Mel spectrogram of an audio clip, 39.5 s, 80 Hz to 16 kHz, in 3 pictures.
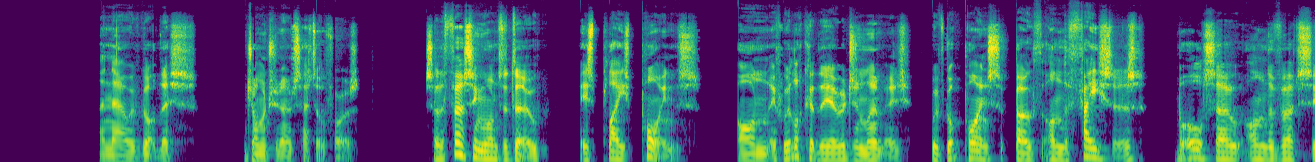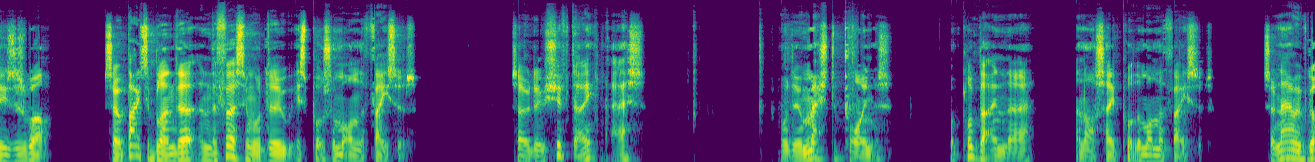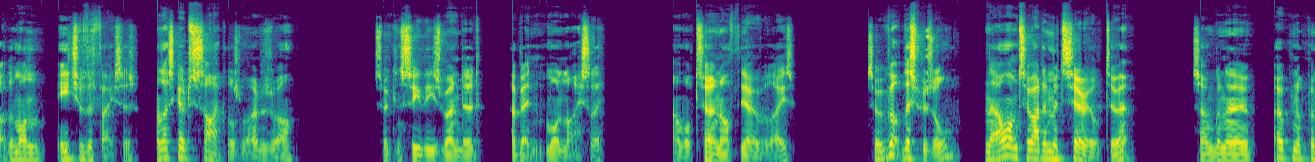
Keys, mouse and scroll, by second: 0.8 middle click, 4.0 shift+middle click, 17.8 middle click, 18.3 click, 18.9 shift+a, 23.5-25.0 drag, 27.3 middle click, 29.4 click, 32.6 click, 34.4 middle click, 35.0 ctrl+middle click, 35.9 middle click.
